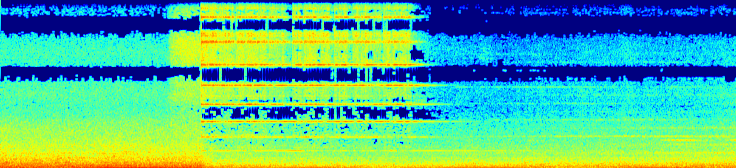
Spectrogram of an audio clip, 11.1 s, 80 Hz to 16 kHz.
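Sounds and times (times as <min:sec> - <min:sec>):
train rumble and low hum: 0:00.0 - 0:11.0.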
